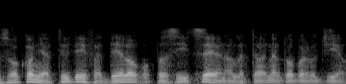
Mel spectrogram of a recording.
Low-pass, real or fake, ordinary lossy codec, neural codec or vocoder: 5.4 kHz; fake; AAC, 24 kbps; codec, 16 kHz in and 24 kHz out, 0.4 kbps, LongCat-Audio-Codec, fine tuned four codebook decoder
